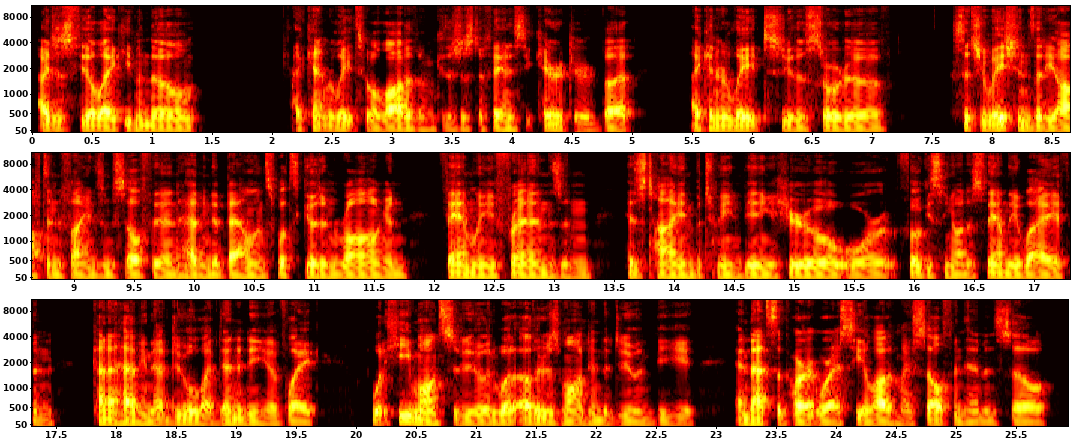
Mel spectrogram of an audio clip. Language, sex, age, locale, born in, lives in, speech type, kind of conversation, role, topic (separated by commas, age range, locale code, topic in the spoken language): English, male, 30-34, en-US, United States, United States, conversation, unstructured, none, What underrated TV shows have you been recommending to everyone lately?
